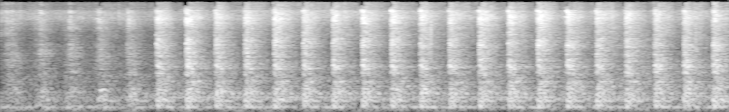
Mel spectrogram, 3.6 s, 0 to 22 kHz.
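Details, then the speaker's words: LG front-load dryer model DLE1101W running: even thump about three and a half times a second over the drum rumble; owner suspects a bad drum support wheel, later replaced with wheel, belt and tensioner kit. "so I think one of those Wheels is bad put that out of its misery"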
